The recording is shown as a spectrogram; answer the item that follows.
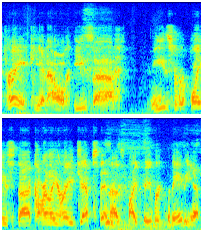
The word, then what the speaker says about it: Carly Rae Jepsen: Besides for the fact that Justin Bieber sucks and Carly Rae Jepsen's...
